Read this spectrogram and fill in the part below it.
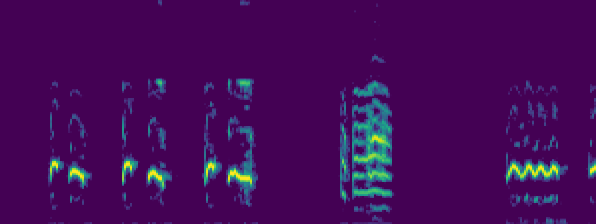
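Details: Song thrush song built from one bright down-slurred two-note phrase repeated three times, followed by a scratchy chord-like note and a rapid warbled trill, with no other sounds.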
